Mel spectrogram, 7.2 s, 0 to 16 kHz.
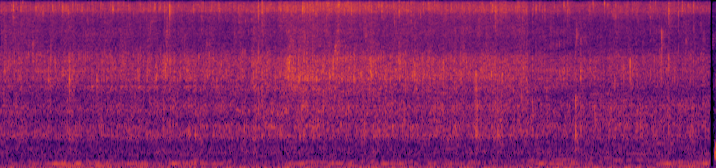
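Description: Chicken 65 pieces dropped one by one into hot oil, frying with a steady, dense sizzle and crackle that holds evenly throughout, close and fairly loud.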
